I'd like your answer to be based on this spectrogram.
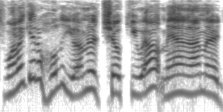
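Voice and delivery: high-pitched imitated threat; retold threat. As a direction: mimic a worked-up rival making threats. Acting the rival's threats.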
